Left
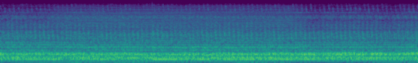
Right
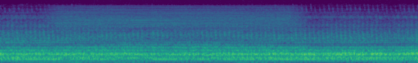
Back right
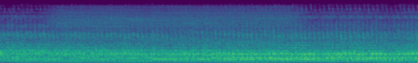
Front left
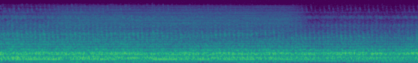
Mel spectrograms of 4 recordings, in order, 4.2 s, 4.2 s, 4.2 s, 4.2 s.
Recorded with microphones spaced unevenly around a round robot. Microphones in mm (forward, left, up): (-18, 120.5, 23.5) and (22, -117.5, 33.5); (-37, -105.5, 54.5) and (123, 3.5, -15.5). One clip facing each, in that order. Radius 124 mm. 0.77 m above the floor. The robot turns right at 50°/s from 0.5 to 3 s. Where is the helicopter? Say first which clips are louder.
Left 1 dB, front left 4 dB; 35° left; by 4.2 s 160° left.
